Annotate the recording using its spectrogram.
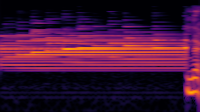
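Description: Metal bell plates ringing, several pitches sounding together with a long bell-like sustain, and more plates struck about half a second in.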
